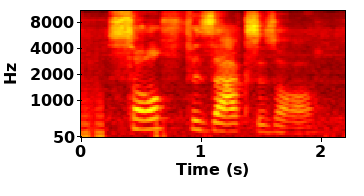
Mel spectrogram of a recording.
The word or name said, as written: SulfiSOXAZOLE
